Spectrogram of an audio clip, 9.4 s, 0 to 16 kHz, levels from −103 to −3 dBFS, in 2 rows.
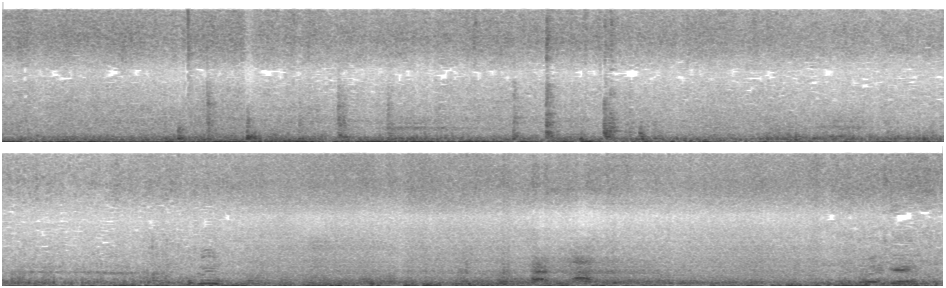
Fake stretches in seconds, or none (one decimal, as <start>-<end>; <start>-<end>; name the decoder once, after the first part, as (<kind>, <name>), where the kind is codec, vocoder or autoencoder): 5.9-8.8 (autoencoder, DAC-VAE)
